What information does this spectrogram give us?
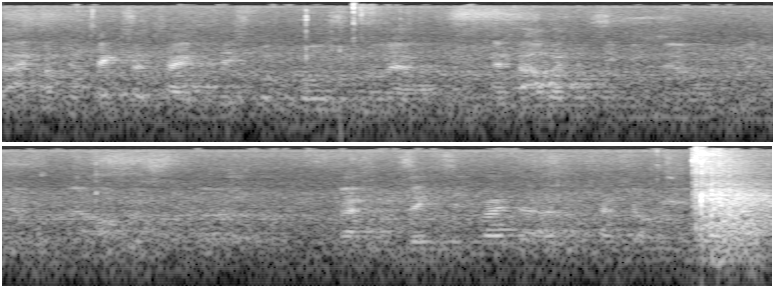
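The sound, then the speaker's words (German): A door bangs shut once near the end, a sudden loud thud cutting through a steady murmur of voices and room noise. “Ich habe das eben akustisch nicht verstanden, wenn die Tür geklappt hat.”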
